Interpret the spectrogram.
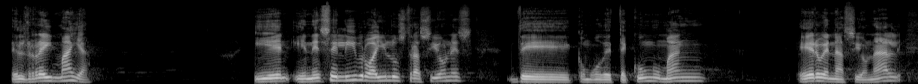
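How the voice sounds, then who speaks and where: A man with a Guatemalan accent preaching to a congregation as a pastor, in emphatic, repeated exhortations with deliberate pauses. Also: a little high, fairly bright tone. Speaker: pastor and teacher. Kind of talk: sermon to a congregation.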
